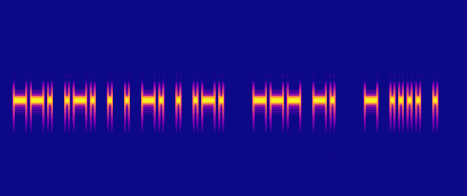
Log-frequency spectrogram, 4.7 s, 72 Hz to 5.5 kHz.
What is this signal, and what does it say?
Morse code, heard as a keyed tone, about 28 wpm, 600 Hz. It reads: GREENER ON THE
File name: CW / Practice / EnglishSayings28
